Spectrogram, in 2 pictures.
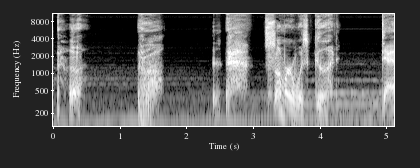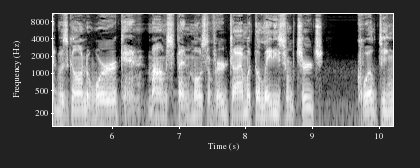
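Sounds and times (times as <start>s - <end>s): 
man coughing: 0.0s - 0.6s, 1.3s - 1.7s, 2.4s - 3.0s
low hum: 0.0s - 10.2s
speech: 0.2s - 0.5s, 3.3s - 10.2s.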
